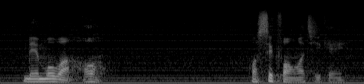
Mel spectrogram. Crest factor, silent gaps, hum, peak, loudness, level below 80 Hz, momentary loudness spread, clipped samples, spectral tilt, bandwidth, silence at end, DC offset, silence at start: 20 dB; none; 60 Hz at -55 dBFS; -18 dBFS; -36 LUFS; -54 dBFS; 19 LU; under 0.1%; -5 dB/octave; over 20 kHz; 0 s; under 0.1%; 0 s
